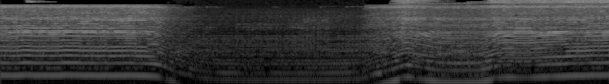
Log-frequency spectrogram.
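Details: Glow engine in Ewan's Limbo Dancer model plane on its first engine run-up, needles opened a bit: it screams steadily at full throttle, drops to a burbling low idle, then picks back up. Very rich at the bottom end; top end not too bad, with RPM lower than expected.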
